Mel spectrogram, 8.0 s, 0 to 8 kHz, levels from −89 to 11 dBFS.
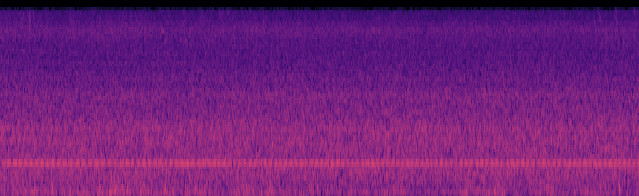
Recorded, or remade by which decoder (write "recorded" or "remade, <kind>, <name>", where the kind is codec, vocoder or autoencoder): recorded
